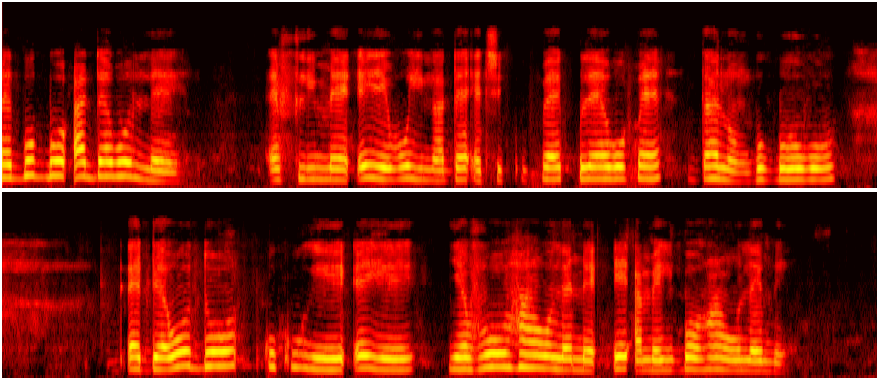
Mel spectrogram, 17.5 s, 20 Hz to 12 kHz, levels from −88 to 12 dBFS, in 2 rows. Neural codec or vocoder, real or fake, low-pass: codec, 16 kHz, 2 kbps, FreqCodec, larger model; fake; 7.2 kHz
